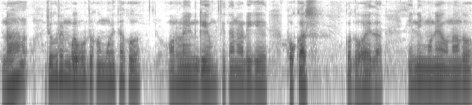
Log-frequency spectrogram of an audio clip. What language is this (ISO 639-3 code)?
sat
